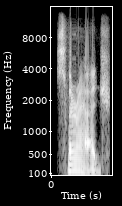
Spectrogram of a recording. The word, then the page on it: Swaraj: American English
